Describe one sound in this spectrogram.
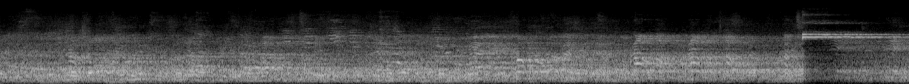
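Men call out to each other across an echoing indoor hall.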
